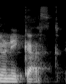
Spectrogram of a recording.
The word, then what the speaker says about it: Unicast: Sí, de Unicast. Es como de unicornio y podcast junto. Unicast.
